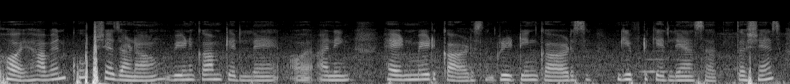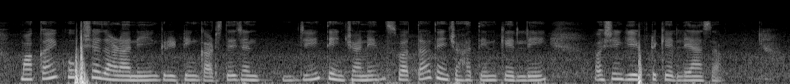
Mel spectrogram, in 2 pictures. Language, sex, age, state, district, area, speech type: Goan Konkani, female, 18-30, Goa, Salcete, urban, spontaneous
